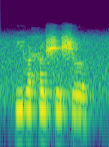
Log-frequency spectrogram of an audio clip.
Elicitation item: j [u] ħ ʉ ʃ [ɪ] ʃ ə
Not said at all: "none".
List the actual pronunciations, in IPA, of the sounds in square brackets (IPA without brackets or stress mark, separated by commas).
ʉ, ɪ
